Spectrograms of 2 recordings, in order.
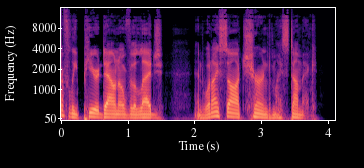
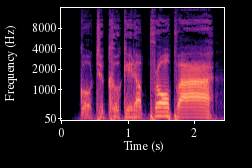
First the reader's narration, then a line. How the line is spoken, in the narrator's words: another grunting voice replied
